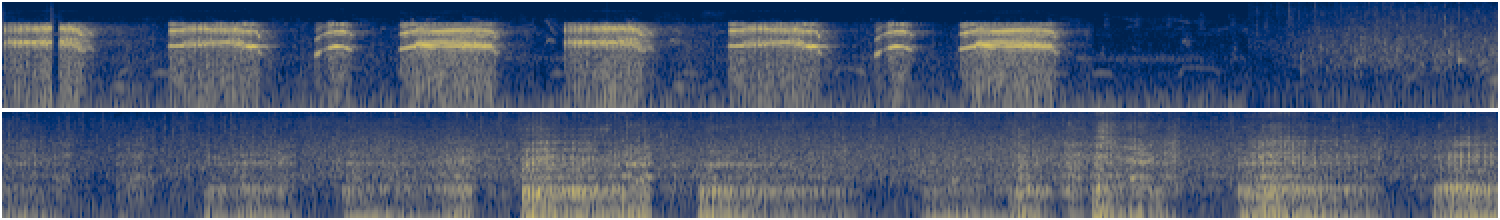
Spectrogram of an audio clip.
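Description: A run of about seven short, loud animal calls, each about half a second long. About six seconds in they give way to sloshing water with ice chunks knocking together.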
